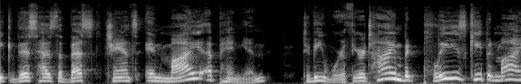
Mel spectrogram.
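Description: Nothing technically wrong can be heard anywhere in this speech recording, with no faults of any kind audible in the signal.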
